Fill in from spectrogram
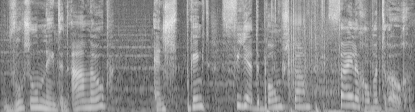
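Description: A woman narrating a children's audiobook in an expressive storytelling manner. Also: on the high side, slow pace, over music.

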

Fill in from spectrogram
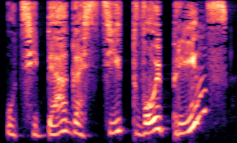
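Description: A woman's voice: fairly low pitch, sing-song, slow, dark tone, breathy edge, dry recording, clean studio sound, heavily acted. A woman voicing a playful, nosy young pregnant friend who teases with pushy questions. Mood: teasing. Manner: teasing, bubbly, pushy questions.

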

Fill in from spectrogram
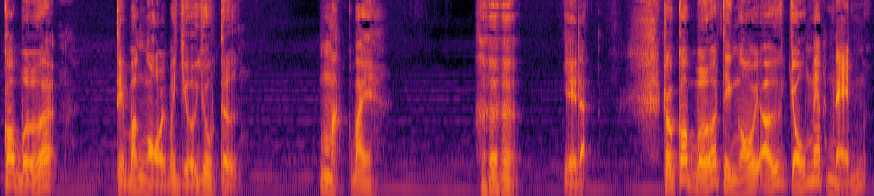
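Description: A man's voice: on the low side, big pitch swings, normal speed, long pauses, darkish tone, slightly rough, faint music behind. A man with a Southern Vietnamese accent telling a ghost story in a chatty way, often speaking straight to his listeners. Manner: chatty, addresses listeners directly. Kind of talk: told horror story.

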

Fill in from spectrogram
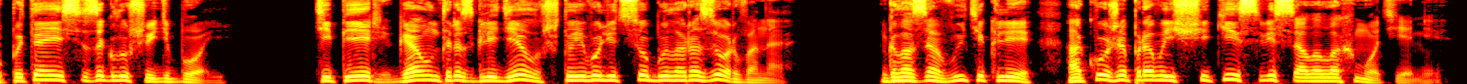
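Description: A man with a mid-range voice narrates an audiobook from a script, keeping an even, measured storytelling manner. The recording is dry and studio quality.

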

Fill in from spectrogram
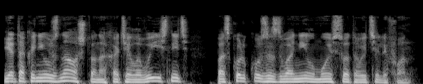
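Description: A man's voice: mid-range voice, darkish tone, no echo. Man dryly narrating an audiobook. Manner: dry, ironic, measured. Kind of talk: first-person audiobook narration.

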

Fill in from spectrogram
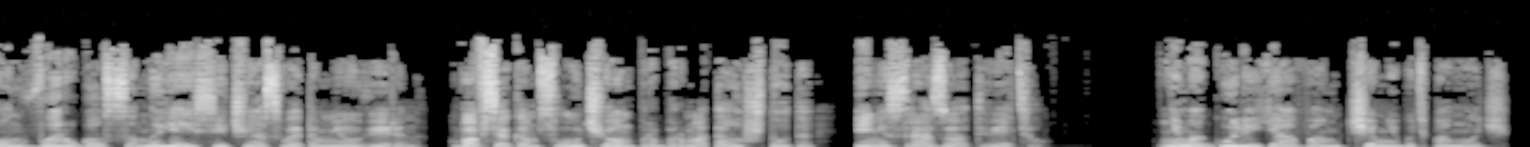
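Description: A woman narrating an audiobook in a measured storytelling manner. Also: low voice, darkish tone, no room sound, studio quality.

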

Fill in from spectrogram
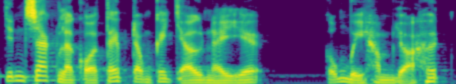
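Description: A man's voice: sits low, very animated, fairly quick, soft background music. A man voicing a frightened, evasive old shopkeeper who talks in a whiny, pleading way. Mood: grim.

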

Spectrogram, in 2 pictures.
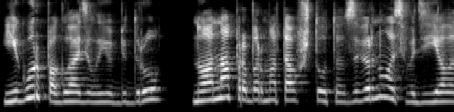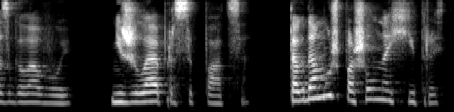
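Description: A woman's voice: medium pitch, normal speed. Woman narrating an audiobook. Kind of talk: scripted narration.

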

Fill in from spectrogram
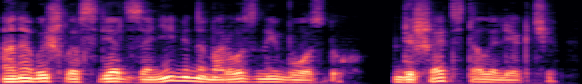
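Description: A man reading a thriller novel aloud as an audiobook narrator in a steady, even storytelling manner. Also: sits low, moderate pace, breathy edge. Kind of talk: scripted narration.

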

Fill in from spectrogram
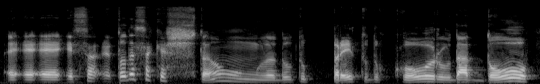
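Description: A man talking casually on a podcast in a mid-pitched voice. He takes his time, trails off and restarts phrases while he hunts for the right word. His speech is steady and unhurried between those pauses. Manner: hesitant, searching for words with many restarts. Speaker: podcast co-host.

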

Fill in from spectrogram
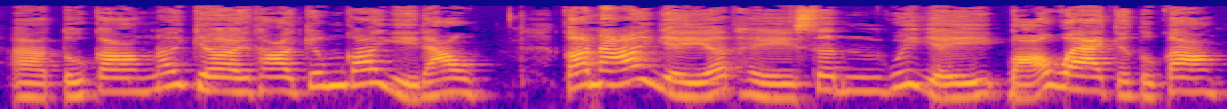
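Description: A woman's voice: a little high, lively intonation, moderate pace, lightly acted. A woman voicing a frightened young man with a Southern Vietnamese accent, scolding his friends in exasperation. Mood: pleading.

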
